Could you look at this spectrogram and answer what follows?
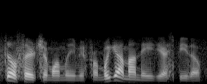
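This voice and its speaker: A man's voice: on the low side, animated, narrow, tinny audio. A man flying as flight instructor, making clipped radio calls and chatting in the cockpit. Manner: rapid, clipped radio phraseology. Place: small plane cockpit.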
